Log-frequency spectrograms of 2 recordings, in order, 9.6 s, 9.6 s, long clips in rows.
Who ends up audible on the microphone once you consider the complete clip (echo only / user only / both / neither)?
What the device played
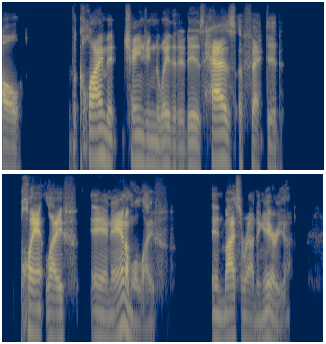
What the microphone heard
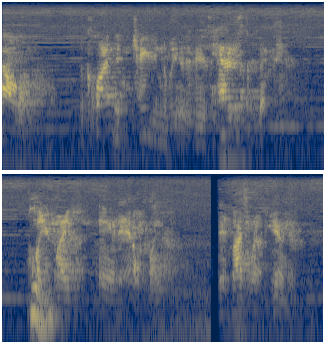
both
